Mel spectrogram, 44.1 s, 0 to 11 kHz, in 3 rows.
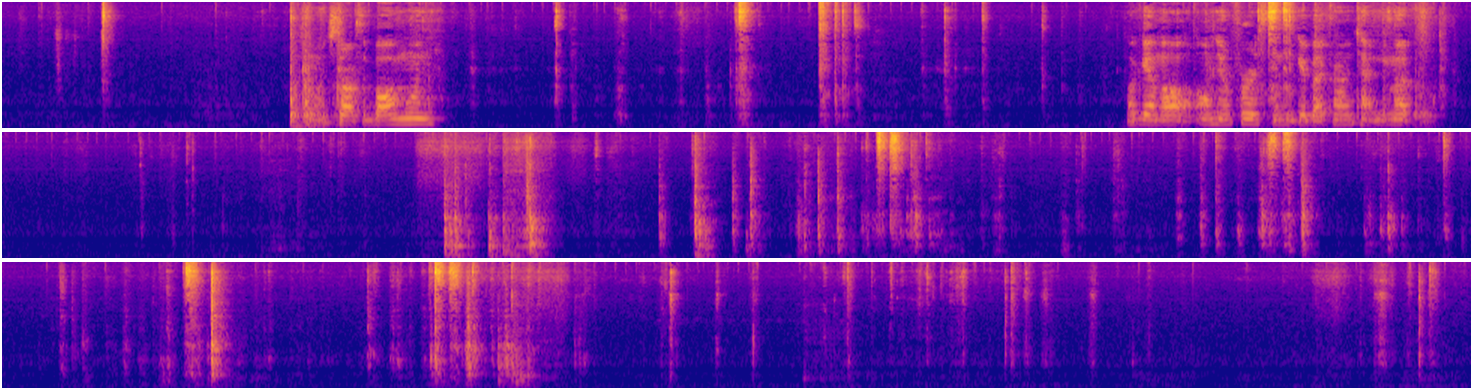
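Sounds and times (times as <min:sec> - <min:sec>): plastic parts clicking and knocking: 0:04.6 - 0:11.2, 0:21.2 - 0:32.3, 0:32.9 - 0:35.3, 0:35.9 - 0:41.0, 0:43.0 - 0:44.0.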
